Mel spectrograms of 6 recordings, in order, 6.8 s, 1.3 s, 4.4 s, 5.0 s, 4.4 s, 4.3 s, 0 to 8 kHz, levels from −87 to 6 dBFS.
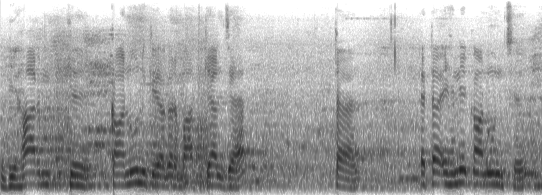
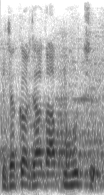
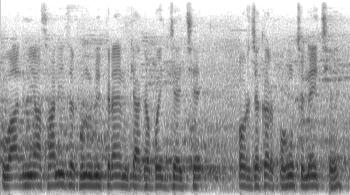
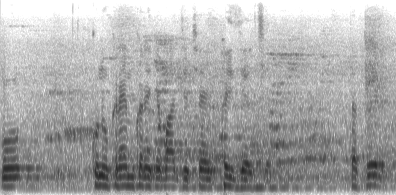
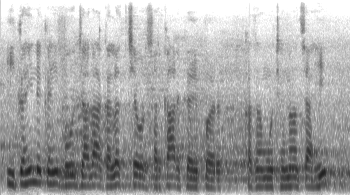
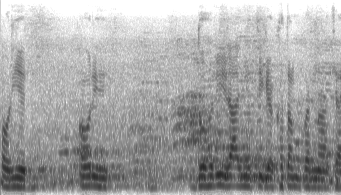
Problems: background conversations at intervals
